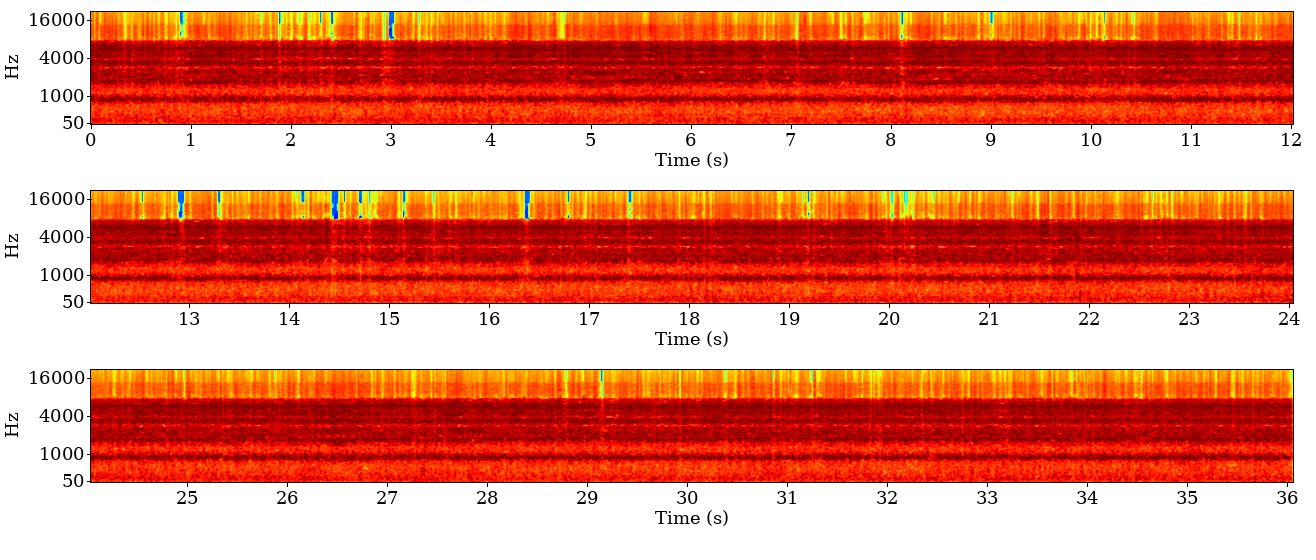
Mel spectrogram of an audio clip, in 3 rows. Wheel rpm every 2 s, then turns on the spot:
230, 230, 230, 230, 230, 230, 230, 230, 230, 240, 230, 230, 230, 230, 230, 230, 230, 230.
none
